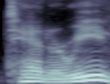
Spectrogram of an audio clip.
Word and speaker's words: Tana: straw hat merchants of tanar or better known as what the locals say Tana which is the capital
